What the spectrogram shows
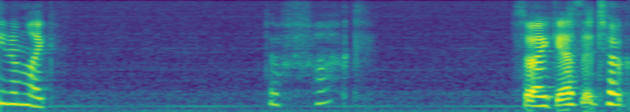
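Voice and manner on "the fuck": barely audible, bewildered aside; baffled hush. Retold or imitated. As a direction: say it tiny, in stunned confusion. Her baffled reaction to fans.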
